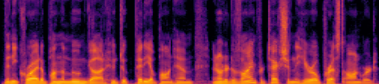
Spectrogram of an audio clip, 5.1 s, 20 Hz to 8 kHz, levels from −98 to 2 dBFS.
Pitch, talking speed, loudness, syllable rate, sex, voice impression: 130 Hz, 235 wpm, -20 LUFS, 6.6 syllables/s, male, masculine, adult-like, slightly thick, fluent, cool, slightly calm, slightly wild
